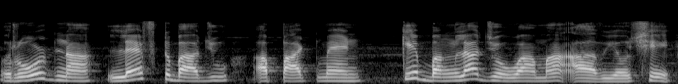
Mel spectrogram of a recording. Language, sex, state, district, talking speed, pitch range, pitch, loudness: Gujarati, male, Gujarat, Valsad, 90 wpm, 155-190 Hz, 165 Hz, -17 LUFS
